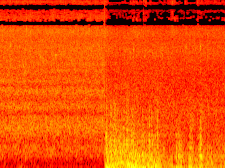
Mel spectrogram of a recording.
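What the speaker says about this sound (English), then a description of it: "The rain is on its way." Deep thunder rumbles in loudly and abruptly over steady rain hiss on a remote Solomon Islands trail, the roll swelling and rolling on with later surges as the approaching storm builds.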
